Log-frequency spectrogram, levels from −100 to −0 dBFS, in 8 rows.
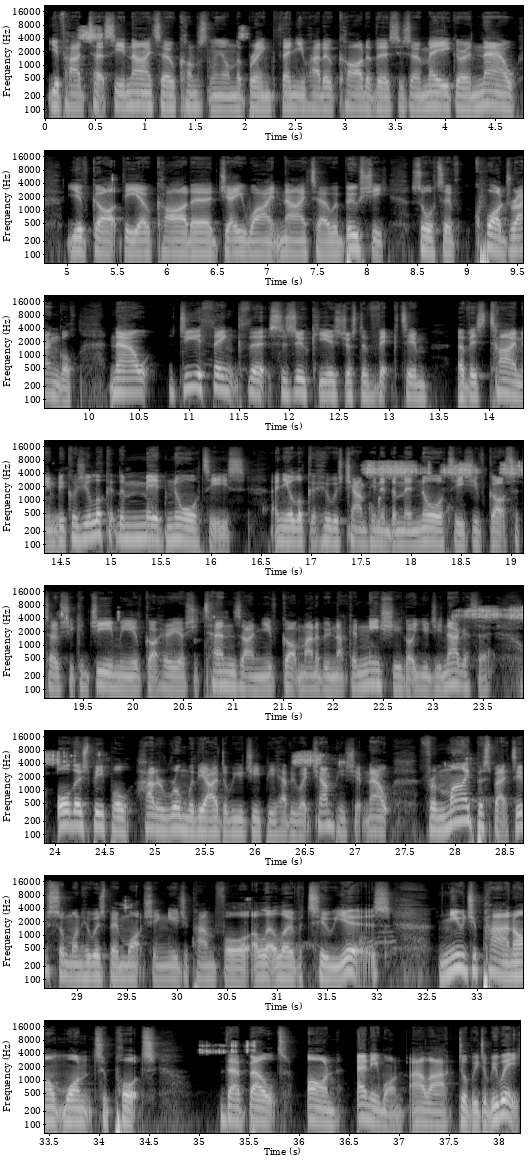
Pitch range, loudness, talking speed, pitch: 105-125 Hz, -31 LUFS, 180 wpm, 115 Hz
